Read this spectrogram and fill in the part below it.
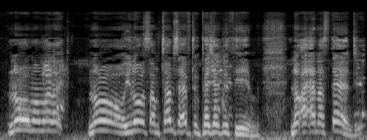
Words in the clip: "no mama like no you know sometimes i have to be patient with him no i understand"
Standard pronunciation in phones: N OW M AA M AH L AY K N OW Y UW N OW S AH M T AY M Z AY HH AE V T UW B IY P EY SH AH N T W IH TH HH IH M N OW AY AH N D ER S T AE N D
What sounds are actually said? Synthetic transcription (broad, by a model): N OW M AA M AH L AY K N OW Y UW N OW S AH M T AY M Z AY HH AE F T UW P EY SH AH T W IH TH HH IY M N OW AY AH N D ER S T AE N D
